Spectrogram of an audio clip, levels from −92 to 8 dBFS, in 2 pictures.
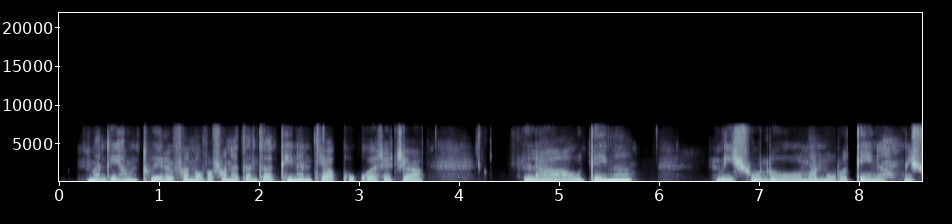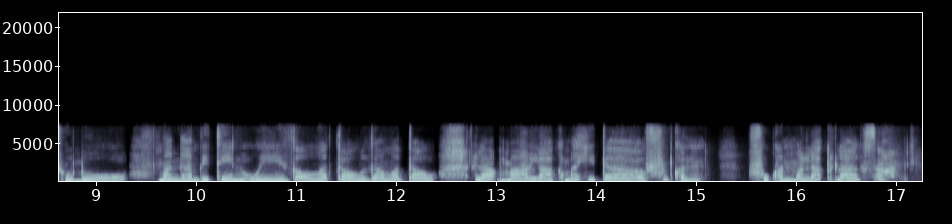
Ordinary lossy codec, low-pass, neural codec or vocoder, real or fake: none; 7.2 kHz; codec, 16 kHz, 4 kbps, X-Codec, HuBERT features, trained on general audio; fake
